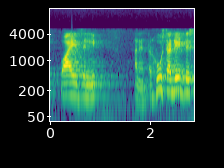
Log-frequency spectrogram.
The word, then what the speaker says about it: Poiseuille: The complete name is, మరి pronunciation అలానే చేయొచ్చు కాబట్టి Poiseuille, Poiseuille అని అంటారు.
